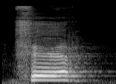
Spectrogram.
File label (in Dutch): "veur", Barghs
